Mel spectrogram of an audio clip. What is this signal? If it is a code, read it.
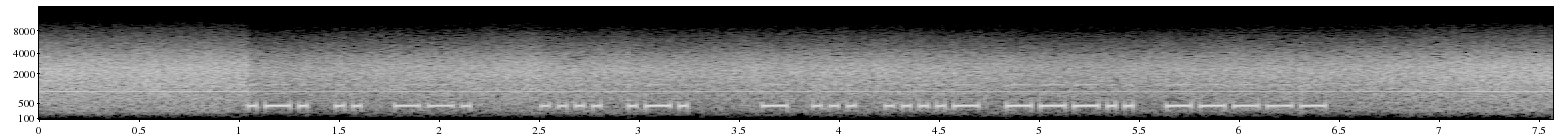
Morse code, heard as a keyed tone, hand-sent with a paddle, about 28 wpm, 430 Hz, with radio static and a steady whistle near 960 Hz. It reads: RIG HR TS480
